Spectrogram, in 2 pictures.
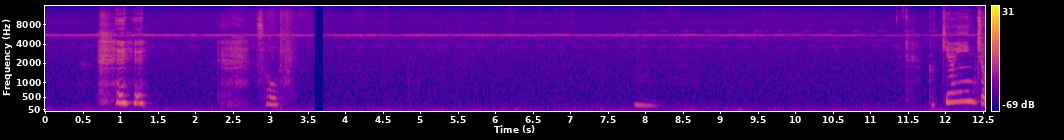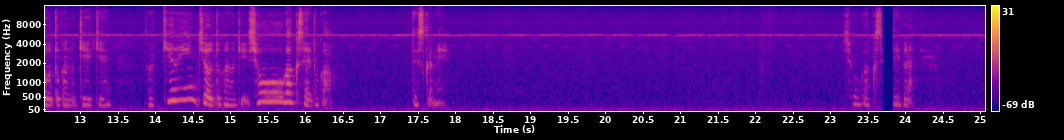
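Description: A young woman speaks softly and closely, in short bursts with pauses.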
